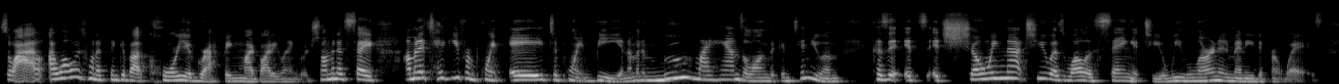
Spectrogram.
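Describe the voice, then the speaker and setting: A woman of medium pitch talks at a fairly quick pace with hardly any pauses, her somewhat breathy voice making very wide pitch swings. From US South, South Texas (Rio Grande Valley). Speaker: communications consultant and speechwriter. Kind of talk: interview. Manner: fast.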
